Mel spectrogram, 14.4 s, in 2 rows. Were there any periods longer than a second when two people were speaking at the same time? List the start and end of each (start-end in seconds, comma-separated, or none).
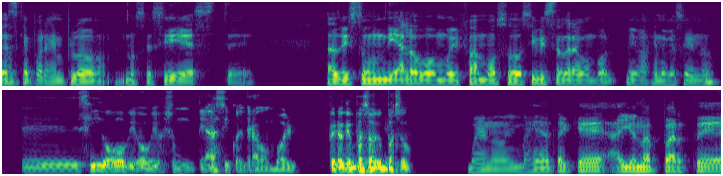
none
